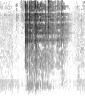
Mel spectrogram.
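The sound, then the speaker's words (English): Six dice clatter onto a hard table, a bright burst of rattling clicks that tumbles and fades over about a second, with no one talking. “Four successes out of six dice.”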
